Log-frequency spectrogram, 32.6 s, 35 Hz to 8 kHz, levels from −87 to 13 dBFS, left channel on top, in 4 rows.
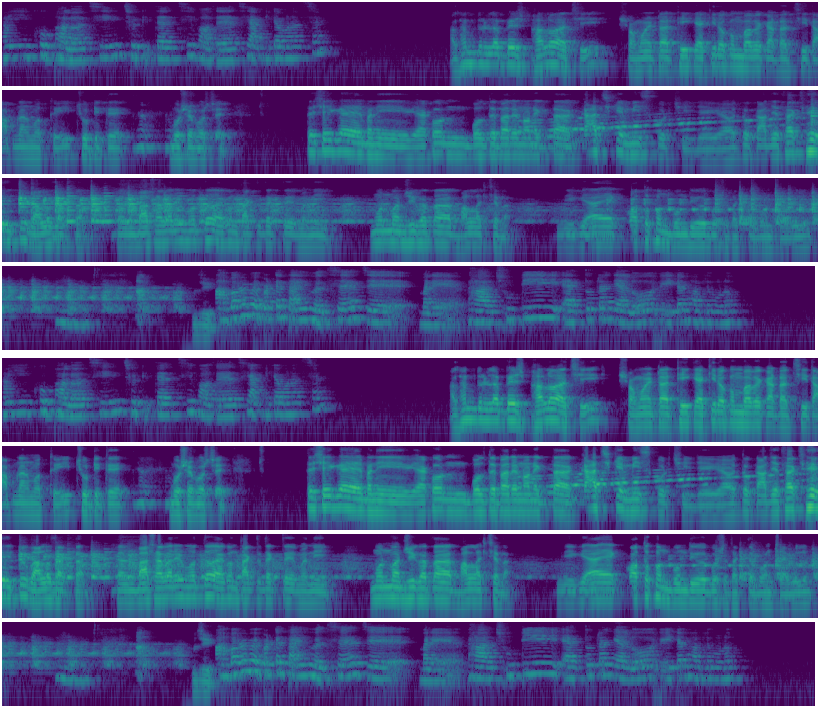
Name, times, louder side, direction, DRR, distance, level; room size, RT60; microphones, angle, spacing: voice 1, 0.0-3.2 9.5-10.2 13.4-13.9 16.8-17.8 21.9-22.5 25.0-25.9 26.6-31.8, right 1 dB, 10° right, 4.2 m, -44 dB
voice 2, 4.5-9.4 9.8-10.4 11.2-17.2 17.5-19.6 20.0-21.4 21.9-24.4 26.4-26.6, right 5 dB, 85° right, 0.5 m, -31 dB
sound 1, 13.3-16.8, right 5 dB, 55° right, 0.8 m, -38 dB
sound 2, 16.2-26.3, left 4 dB, 45° left, 1.3 m, -36 dB
15.0 x 7.2 x 2.3 m
head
